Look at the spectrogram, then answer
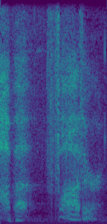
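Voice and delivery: soft, intimate cry to a father; hushed retold cry. Preacher quotes Jesus praying by the rock, hushed cry. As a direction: let the cry drop almost to a whisper. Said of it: "I heard him cry out these words".

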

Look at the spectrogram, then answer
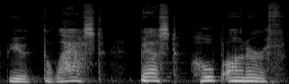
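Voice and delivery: slow, softened, word-by-word quote; deliberate quoting. Retold or imitated. Pastor quoting Lincoln on America, slow and deliberate. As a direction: let each word of the quote stand alone.

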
